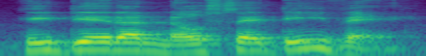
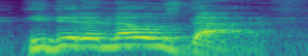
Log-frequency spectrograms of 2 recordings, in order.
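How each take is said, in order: First: "no se dive" as three split syllables; joke mispronunciation. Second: "nosedive" said normally as one word; plain "nosedive"; proper pronunciation. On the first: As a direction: say "no se dive" like no-say-dee-vay. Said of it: "when I say no se dive, I mean nosedive". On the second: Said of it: "I mean nosedive". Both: Shown as a demonstration.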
